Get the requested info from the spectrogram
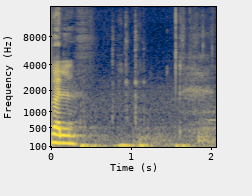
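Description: A few soft clicks of computer controls, as the slide is scrolled, under a faint low hum.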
